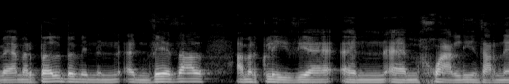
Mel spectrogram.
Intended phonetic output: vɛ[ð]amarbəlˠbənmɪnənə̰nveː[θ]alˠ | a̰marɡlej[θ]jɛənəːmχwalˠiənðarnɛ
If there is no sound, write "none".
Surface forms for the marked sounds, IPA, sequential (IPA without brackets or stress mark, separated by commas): none, ð, ð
